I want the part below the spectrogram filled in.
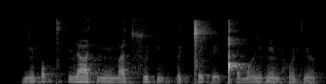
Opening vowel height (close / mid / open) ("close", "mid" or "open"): mid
